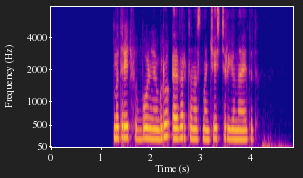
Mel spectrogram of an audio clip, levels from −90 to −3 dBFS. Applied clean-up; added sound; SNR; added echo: neural mask model DeepFilterNet 3.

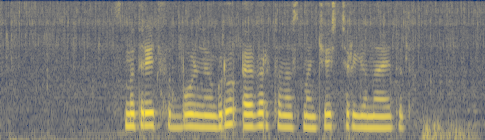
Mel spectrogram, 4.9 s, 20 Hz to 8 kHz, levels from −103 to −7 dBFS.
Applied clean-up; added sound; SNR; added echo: none; Sink (filling or washing) / Water tap, faucet; 20 dB; none.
